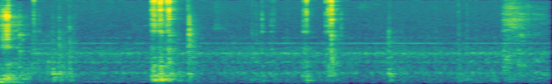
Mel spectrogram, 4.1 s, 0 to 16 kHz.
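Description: A handful of faint, short clicks and taps of small screws being handled and started by hand into the motor-to-volute screw holes of a Grundfos UPS15-58F circulator pump, the clearest about a second in.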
